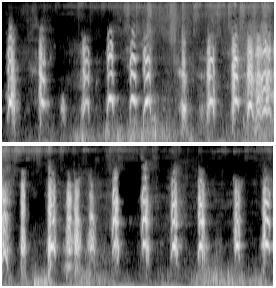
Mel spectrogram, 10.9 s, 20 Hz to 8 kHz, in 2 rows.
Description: dog
bark_27005.wav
